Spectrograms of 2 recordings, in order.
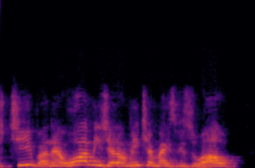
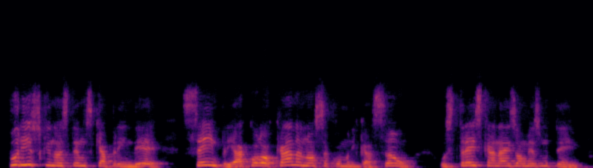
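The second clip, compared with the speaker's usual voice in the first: normal talking voice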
